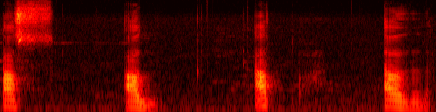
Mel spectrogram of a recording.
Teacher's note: الاستعلاء حروفه خصة ضغط قذ، ودي حروف بتبقى مستعلية يعني مفخمة، فبيرتفع فيها أقصى اللسان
